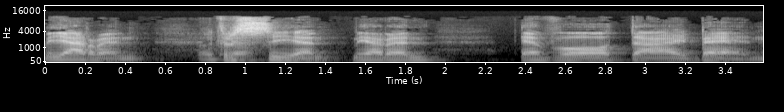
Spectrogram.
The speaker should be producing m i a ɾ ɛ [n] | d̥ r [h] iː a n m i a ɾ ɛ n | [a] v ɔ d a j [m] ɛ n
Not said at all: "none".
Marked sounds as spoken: n, s, ɛ, b

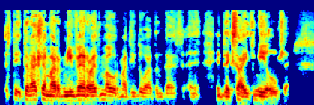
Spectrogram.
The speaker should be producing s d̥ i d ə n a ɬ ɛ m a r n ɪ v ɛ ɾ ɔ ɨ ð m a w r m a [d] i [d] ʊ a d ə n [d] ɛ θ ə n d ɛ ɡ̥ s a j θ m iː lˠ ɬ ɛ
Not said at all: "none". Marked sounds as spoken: d, d, d

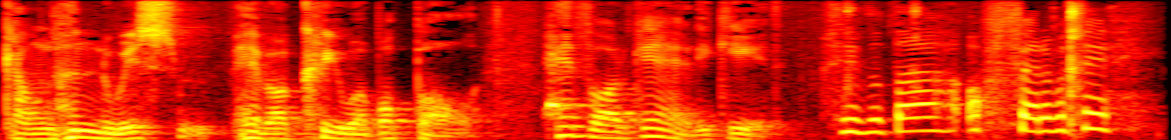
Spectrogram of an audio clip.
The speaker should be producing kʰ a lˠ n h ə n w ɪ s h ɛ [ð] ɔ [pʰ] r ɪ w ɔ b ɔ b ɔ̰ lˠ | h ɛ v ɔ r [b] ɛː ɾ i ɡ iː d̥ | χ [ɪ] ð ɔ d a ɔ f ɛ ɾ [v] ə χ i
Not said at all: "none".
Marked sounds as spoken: v, kʰ, ɡ, i, v

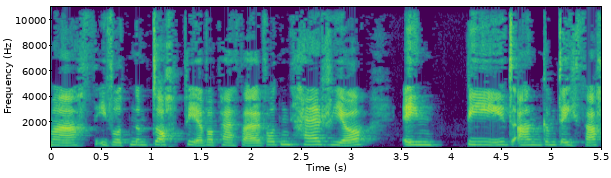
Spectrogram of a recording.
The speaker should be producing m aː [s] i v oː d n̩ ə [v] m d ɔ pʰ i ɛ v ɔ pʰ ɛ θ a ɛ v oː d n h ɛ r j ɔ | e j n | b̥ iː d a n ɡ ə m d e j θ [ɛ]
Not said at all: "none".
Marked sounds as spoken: θ, none, a

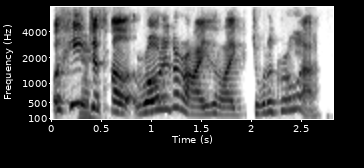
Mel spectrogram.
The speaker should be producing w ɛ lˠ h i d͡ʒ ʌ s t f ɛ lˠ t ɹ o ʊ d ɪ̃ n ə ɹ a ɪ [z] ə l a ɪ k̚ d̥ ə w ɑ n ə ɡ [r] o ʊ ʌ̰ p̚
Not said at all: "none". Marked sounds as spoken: z, ɹ

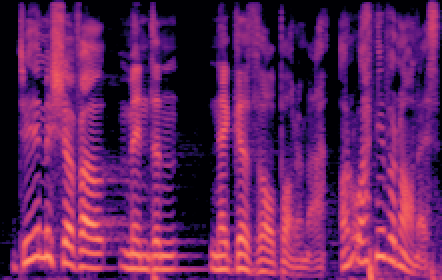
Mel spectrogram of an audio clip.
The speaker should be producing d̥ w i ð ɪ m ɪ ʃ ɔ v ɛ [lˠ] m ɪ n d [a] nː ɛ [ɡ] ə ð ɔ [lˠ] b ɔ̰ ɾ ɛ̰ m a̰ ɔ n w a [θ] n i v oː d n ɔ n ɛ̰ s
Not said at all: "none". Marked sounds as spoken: lˠ, ə, ɡ, lˠ, θ

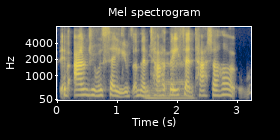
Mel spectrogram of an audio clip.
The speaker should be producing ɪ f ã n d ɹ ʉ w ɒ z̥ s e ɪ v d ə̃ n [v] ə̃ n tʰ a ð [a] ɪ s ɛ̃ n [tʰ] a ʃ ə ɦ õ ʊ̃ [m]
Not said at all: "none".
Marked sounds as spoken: ð, e, tʰ, m

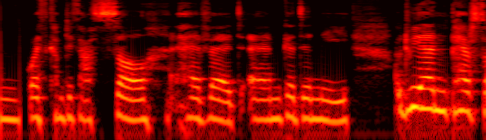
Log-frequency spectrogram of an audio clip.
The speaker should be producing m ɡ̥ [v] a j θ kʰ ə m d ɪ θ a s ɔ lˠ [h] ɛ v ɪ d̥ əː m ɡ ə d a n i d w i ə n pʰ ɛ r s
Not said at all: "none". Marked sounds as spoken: w, h

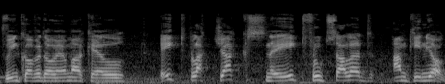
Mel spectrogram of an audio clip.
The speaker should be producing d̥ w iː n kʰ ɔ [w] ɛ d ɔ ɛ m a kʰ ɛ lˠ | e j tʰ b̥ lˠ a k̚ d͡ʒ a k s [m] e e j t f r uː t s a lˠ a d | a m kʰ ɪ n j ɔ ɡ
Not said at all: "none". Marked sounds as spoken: v, n

